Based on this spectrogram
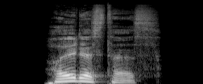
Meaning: strong/mixed nominative/accusative neuter singular superlative degree of hold
- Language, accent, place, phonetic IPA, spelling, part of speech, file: German, Germany, Berlin, [ˈhɔldəstəs], holdestes, adjective, De-holdestes.ogg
